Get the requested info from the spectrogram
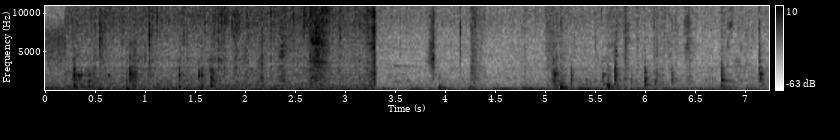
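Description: Pieces of swamp eel frying in hot oil in a pan, sizzling with scattered pops and crackles. The sizzle drops to a quieter level about three seconds in.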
